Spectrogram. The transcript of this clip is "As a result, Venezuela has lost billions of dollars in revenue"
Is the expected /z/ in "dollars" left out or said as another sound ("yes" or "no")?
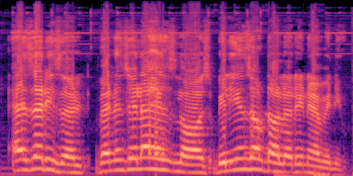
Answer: yes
